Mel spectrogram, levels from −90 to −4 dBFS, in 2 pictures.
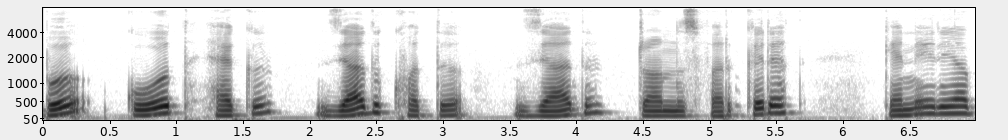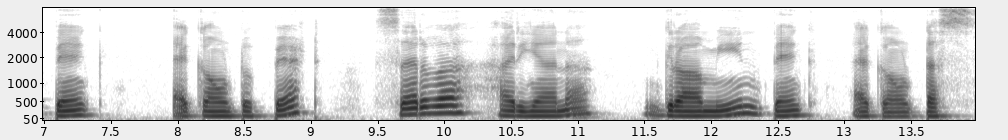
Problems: background sounds at intervals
